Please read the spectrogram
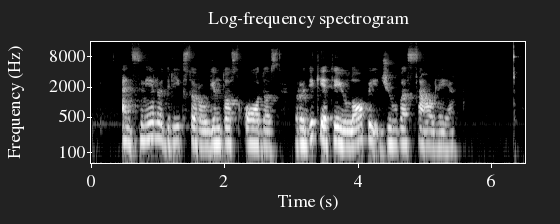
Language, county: Lithuanian, Panevėžys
